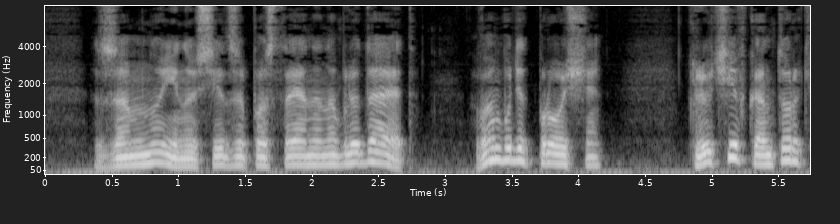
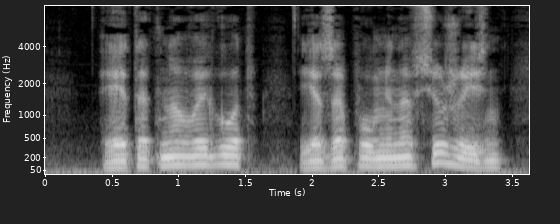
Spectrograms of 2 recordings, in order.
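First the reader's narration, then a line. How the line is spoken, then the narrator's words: Sighing. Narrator (Russian): вздохнула Катя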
